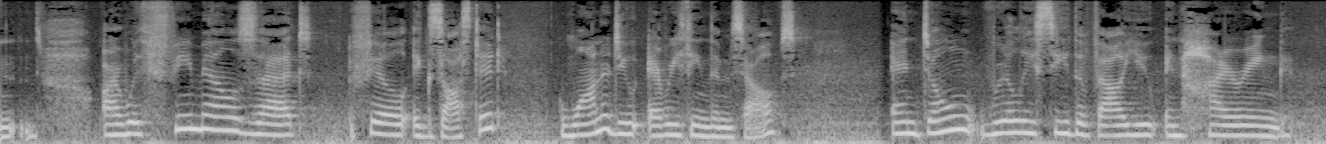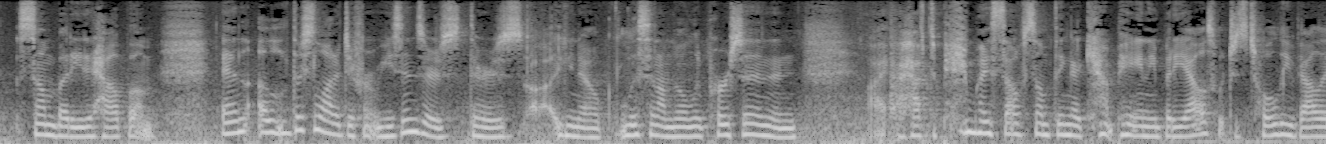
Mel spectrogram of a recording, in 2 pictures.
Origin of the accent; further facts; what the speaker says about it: United States; I'm the American side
